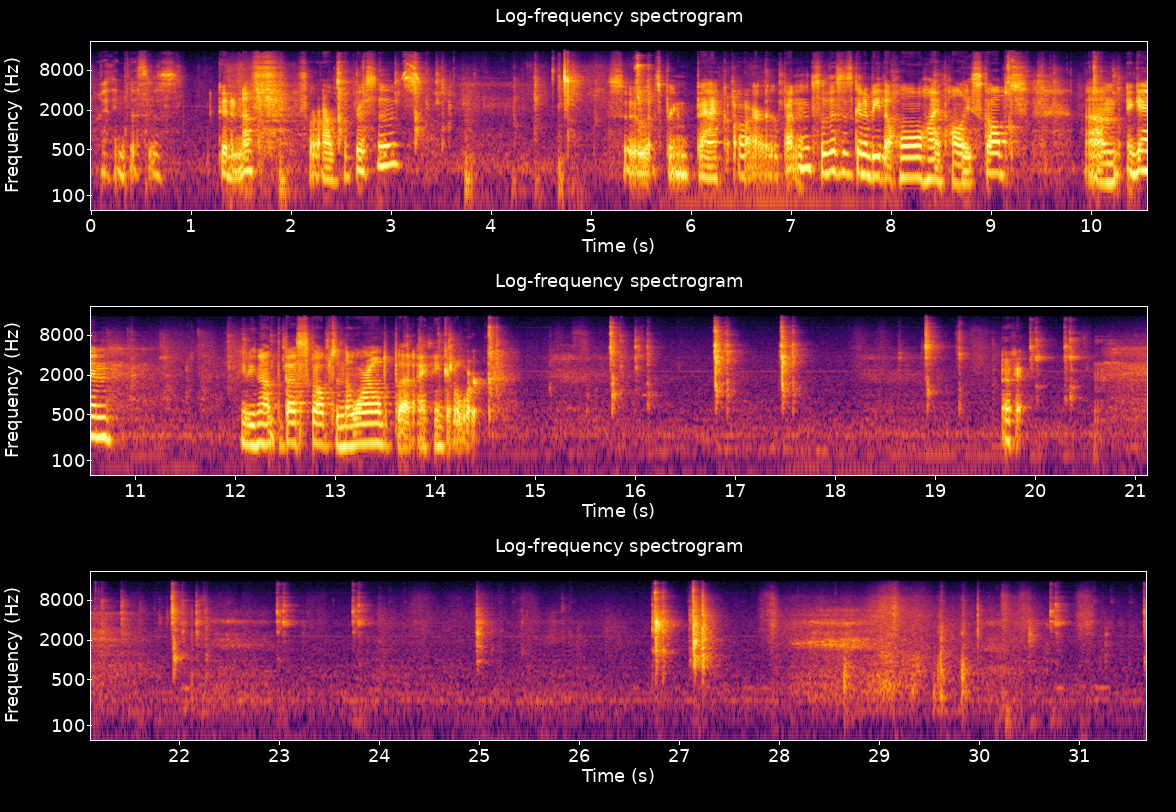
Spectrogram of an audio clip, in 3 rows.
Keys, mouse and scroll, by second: 5.4 /, 14.5 9, 16.7 Tab, 17.4 Tab, 26.7-27.1 typing.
